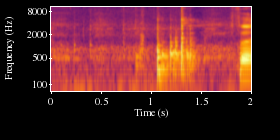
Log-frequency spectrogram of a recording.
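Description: Brief metallic clink and clatter about a second in as a stunt scooter is set down and leaned against a metal railing.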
